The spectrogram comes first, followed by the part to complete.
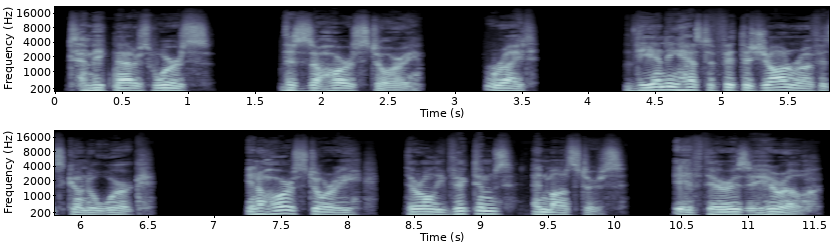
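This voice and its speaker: An actor playing a tormented thriller writer trapped in a horror story in a video game, with a grave, introspective, intense delivery and a husky voice. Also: male voice, mid-range voice, no echo, studio quality, natural voice. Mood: urgent, troubled. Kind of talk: brooding dramatic game dialogue and noir monologue.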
